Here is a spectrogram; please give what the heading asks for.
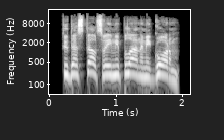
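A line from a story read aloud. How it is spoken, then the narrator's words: Shouting. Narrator (Russian): крикнула она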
